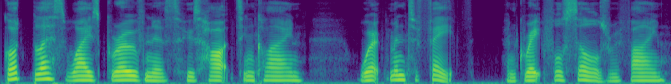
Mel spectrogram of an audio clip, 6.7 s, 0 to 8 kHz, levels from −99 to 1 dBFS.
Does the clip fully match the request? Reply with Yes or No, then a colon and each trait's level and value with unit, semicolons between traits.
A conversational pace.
No: slow, 125 wpm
